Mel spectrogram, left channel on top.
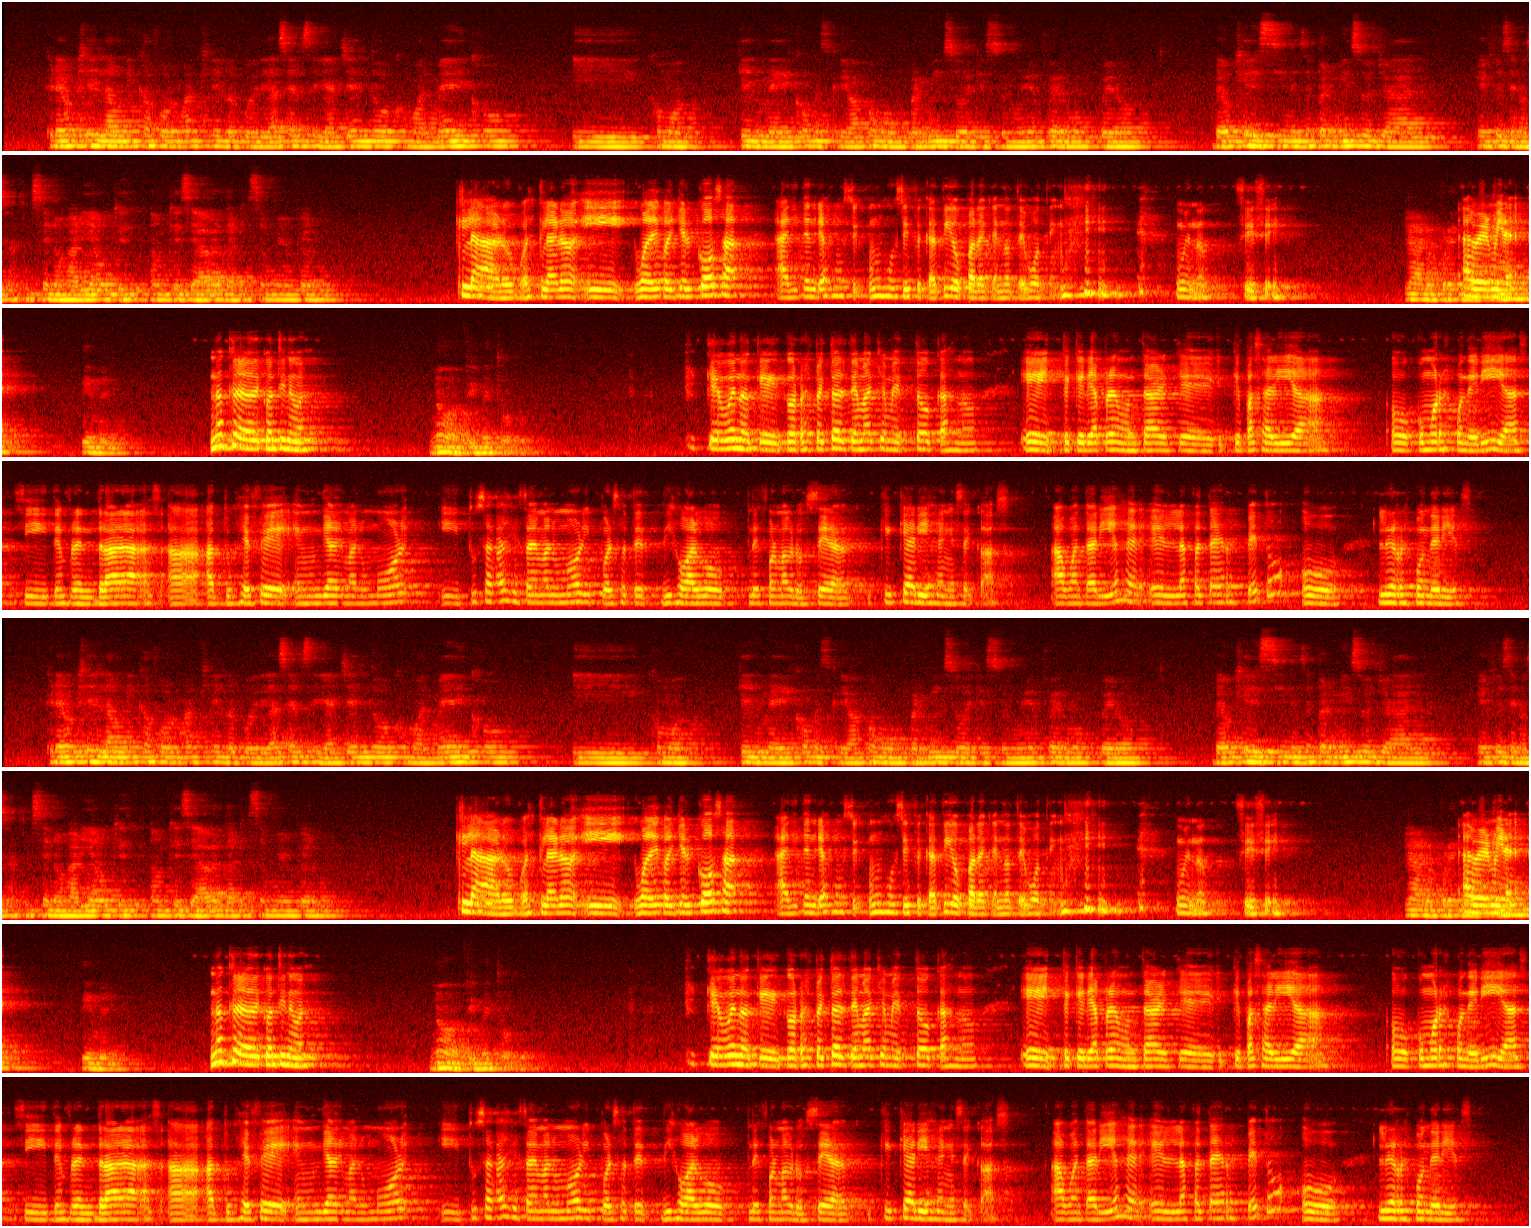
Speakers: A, on the left; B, on the right.
A: creo que la única forma que lo podría hacer sería yendo como al médico y como que el médico me escriba como un permiso de que estoy muy enfermo, pero creo que sin ese permiso ya el jefe se, nos, <laughs> se enojaría aunque, aunque sea verdad que esté muy enfermo.
B: claro, pues claro. Y igual de cualquier cosa, allí tendrías justi- un justificativo para que no te voten. <laughs> Bueno, sí, sí.
A: Claro, por ejemplo,
B: A ver, mira,
A: dime,
B: no, claro, continúa.
A: no, dime tú.
B: Qué bueno que con respecto al tema que me tocas, ¿no? Eh, te quería preguntar qué, qué pasaría o cómo responderías si te enfrentaras a, a tu jefe en un día de mal humor y tú sabes que está de mal humor y por eso te dijo algo de forma grosera. ¿Qué, qué harías en ese caso? ¿Aguantarías e- el- la falta de respeto o le responderías?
